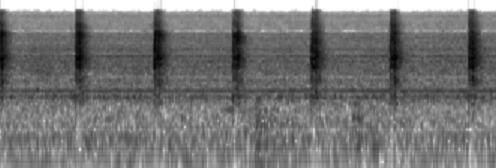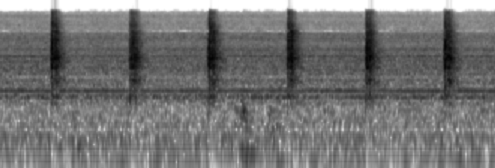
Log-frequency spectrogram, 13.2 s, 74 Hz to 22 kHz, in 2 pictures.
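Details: Shockwave therapy device (SW5S) firing during treatment, gel applied: sharp, regular clicking pulses about one per second over a steady machine hum.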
